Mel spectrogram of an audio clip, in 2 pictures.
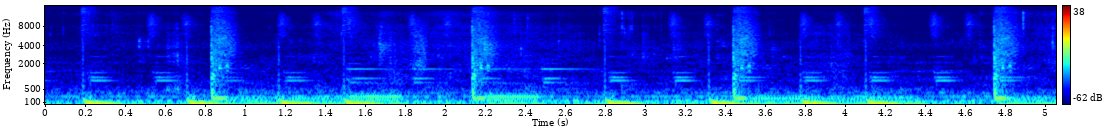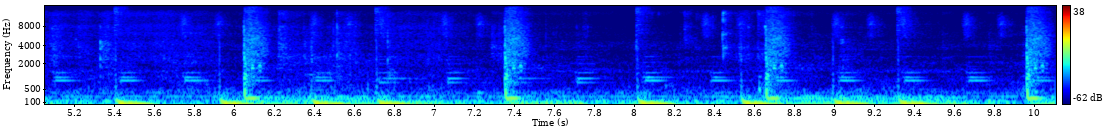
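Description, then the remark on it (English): Wet chewing of a bitten sandwich, steady squishy mouth sounds repeating every half second or so, with sharper crunchy clicks mixed in and no talking. “Take a, bite, take a bite into that bad boy.”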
